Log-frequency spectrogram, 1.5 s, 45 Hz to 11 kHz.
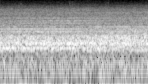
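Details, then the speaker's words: HP Z440 workstation on the bench, Xeon E5-2686, 32 GB RAM, R9 280 graphics, liquid cooler: steady, even airy roar with no rise or fall; fans at full speed because rear and front chassis fans are not detected. "that power supply sounds like it is about ready to just launch out of here and I ain't a kidding"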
